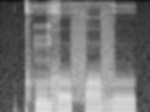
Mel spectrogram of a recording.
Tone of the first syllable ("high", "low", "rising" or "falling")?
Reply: low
